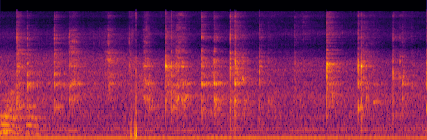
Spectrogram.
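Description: A metal spoon clinking and scraping against the side of a metal cooking pot as thick masala is stirred, in irregular knocks several a second. A steady low hum runs underneath.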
